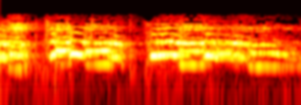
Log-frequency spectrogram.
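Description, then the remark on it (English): A man screams in agony, two long, wavering, high-pitched cries separated by a brief gasp, loud and raw with no talking over them. “Sounded like a man in mortal agony.”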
